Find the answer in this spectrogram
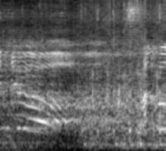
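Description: Stadium public-address announcer's voice over the ballpark's loudspeakers, calling out a player in the starting-lineup announcement with long drawn-out syllables.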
